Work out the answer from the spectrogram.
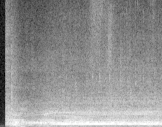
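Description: Steady mechanical hum of an industrial-sized dough machine in a commercial bagel kitchen in Anchorage, rolling round lumps of dough into ropes; starts abruptly and runs even and continuous with a low tonal drone.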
